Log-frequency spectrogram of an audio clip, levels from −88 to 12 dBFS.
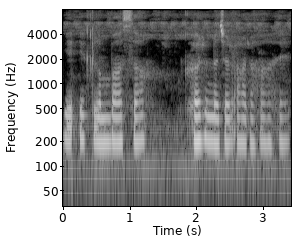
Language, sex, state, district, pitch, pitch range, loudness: Hindi, female, Arunachal Pradesh, Lower Dibang Valley, 195 Hz, 190-195 Hz, -17 LUFS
